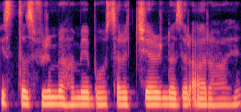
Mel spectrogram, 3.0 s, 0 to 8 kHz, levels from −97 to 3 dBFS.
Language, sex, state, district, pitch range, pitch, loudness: Hindi, male, Arunachal Pradesh, Longding, 130-140 Hz, 135 Hz, -15 LUFS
